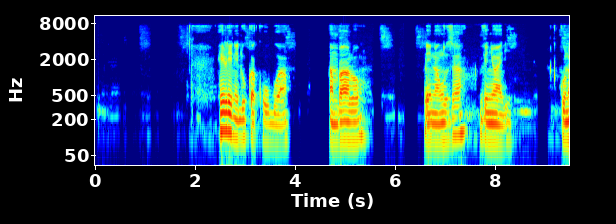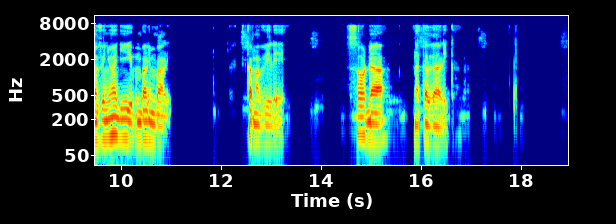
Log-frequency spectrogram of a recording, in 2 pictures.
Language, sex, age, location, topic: Swahili, male, 25-35, Dar es Salaam, finance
